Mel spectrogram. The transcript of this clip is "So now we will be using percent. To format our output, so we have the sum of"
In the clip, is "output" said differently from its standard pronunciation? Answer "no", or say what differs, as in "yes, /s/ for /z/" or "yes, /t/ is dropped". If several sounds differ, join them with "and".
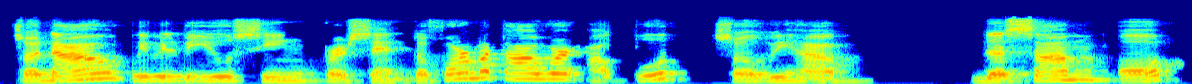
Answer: no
